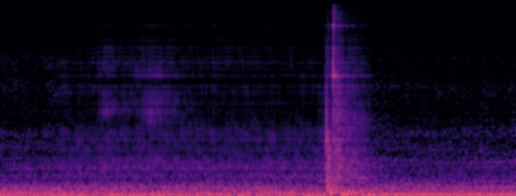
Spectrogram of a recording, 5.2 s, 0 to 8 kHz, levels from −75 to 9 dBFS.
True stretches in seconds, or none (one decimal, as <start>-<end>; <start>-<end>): 0.0-0.6; 3.7-5.2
